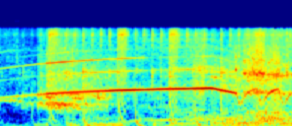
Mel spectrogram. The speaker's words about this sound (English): As he rumbles up the ramp, a police car shoots past the entrance.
